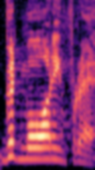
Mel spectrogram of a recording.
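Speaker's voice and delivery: put-on low Irish-accented voice. Recalling Bible school, speaker quotes a man's hallway greeting in Jim McGuigan's deep Irish accent. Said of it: "he said to me in his deep Irish accent".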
